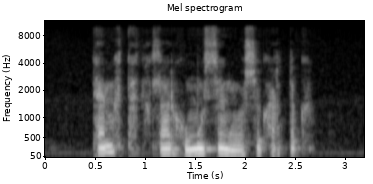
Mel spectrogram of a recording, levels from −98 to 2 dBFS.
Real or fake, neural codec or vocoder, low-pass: fake; vocoder, 22.05 kHz, 80 mel bands, WaveNeXt; 9.9 kHz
